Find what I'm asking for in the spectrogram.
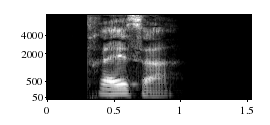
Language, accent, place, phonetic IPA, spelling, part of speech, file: German, Germany, Berlin, [ˈtʁɛɪ̯sɐ], Tracer, noun, De-Tracer.ogg
- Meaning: tracer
